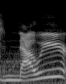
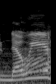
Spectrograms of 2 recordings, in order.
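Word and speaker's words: Nowi: Fire Emblem character named nauwi or Noy however you pronounce it I think it's Nai it's it's n o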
